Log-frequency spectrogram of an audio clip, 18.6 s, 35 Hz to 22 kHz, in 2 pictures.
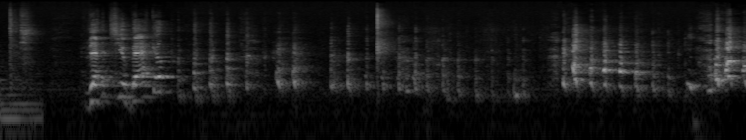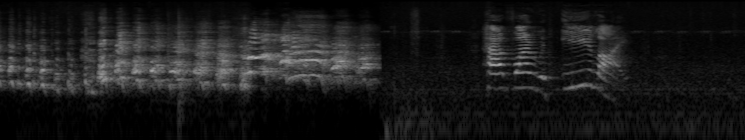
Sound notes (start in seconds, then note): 4.0 laughter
